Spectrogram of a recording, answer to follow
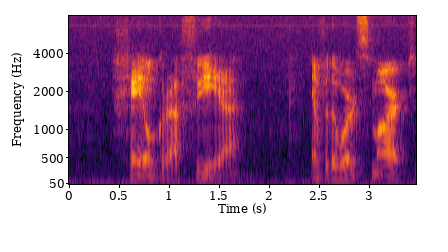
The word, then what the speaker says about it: geografía: The word geography, once again, G followed by E, is pronounced H. Say, geografía, geografía.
